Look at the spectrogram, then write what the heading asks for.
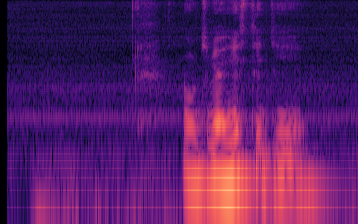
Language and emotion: Russian, sad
